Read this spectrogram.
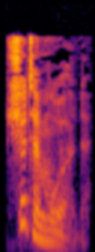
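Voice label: "shittimwood", British English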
